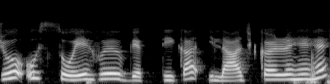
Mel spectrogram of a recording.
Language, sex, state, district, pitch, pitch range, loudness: Hindi, female, Bihar, Madhepura, 230 Hz, 195-255 Hz, -13 LUFS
